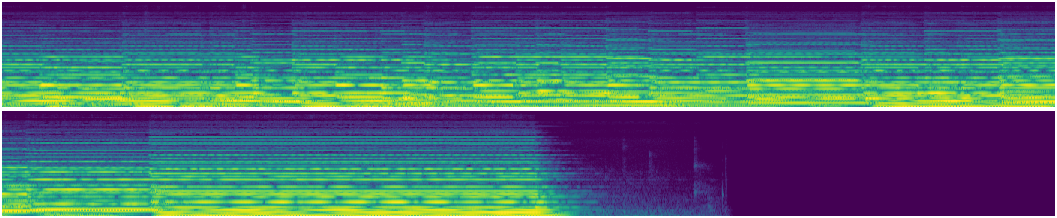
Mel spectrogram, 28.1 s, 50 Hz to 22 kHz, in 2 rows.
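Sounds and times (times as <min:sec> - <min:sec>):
deep bass notes: 0:00.0 - 0:21.7
organ sustained chords: 0:00.0 - 0:22.4.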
